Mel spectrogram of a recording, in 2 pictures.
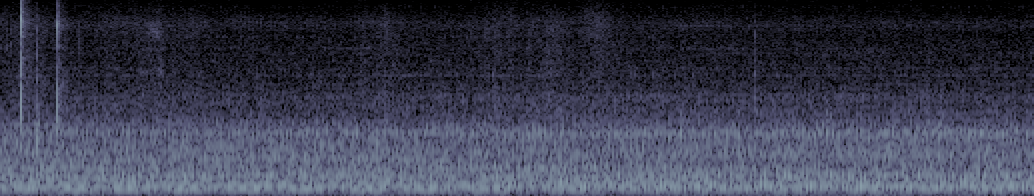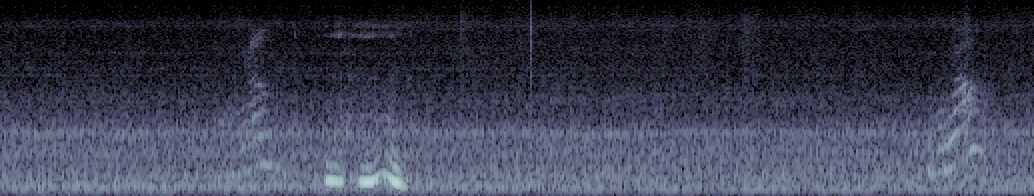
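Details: Buddy, a pet cat indoors, gives a short pair of low wavering meows about ten seconds in, with a faint further call near the end; otherwise quiet room hum.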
